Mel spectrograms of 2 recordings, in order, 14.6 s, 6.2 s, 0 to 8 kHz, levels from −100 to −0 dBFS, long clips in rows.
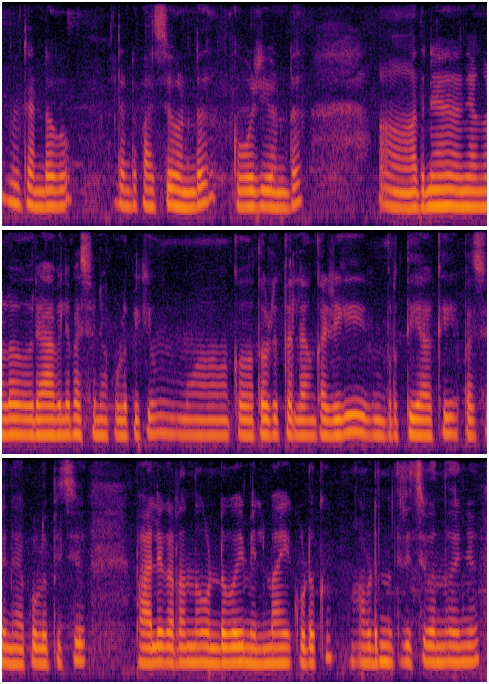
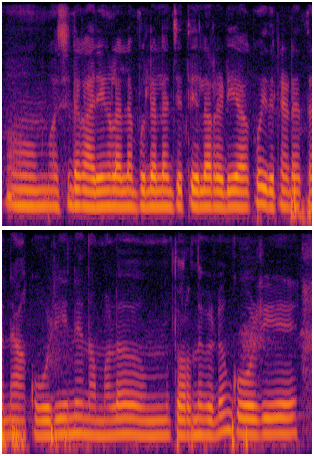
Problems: background sounds at intervals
